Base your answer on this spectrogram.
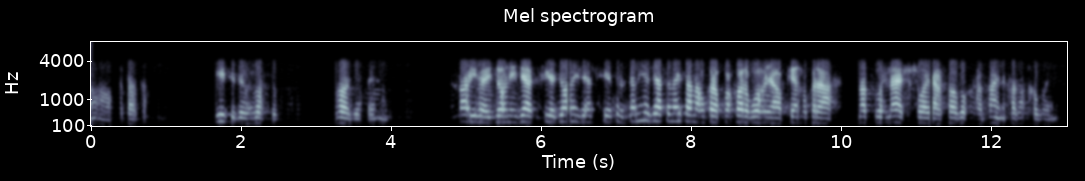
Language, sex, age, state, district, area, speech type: Maithili, female, 45-60, Bihar, Samastipur, rural, conversation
